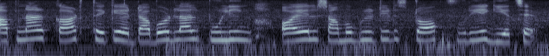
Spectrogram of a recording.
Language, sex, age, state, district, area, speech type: Bengali, female, 45-60, West Bengal, Purulia, urban, read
